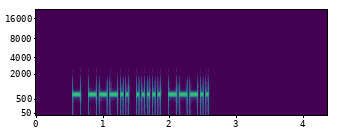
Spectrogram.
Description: Morse code, heard as a keyed tone, about 30 wpm, 700 Hz. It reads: T858
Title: Numbers - Contest Style - 4-Digit 30wpm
